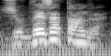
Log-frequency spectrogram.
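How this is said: The words run together in one stream.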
